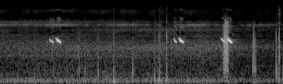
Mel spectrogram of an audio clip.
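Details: Carolina ground cricket giving three separate high double-pulsed chirps spaced over a second apart, with faint clicks and rustling in the background.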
